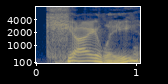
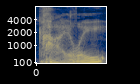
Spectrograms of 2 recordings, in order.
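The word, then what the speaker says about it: Keighley: conservative party's mayor of Kylie I think it's pronounced Kylie in West Yorkshire has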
